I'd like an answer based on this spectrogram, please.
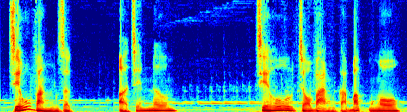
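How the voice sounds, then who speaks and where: A man, narrating a ghost story in a lively, colorful way. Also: low voice.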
